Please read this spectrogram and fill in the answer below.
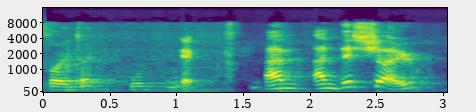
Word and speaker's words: Wojtek: Can you please correct me in the pronunciation? I keep saying Wojtek. Is it Wojtek? Yeah, it's okay. It's Wojtek.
